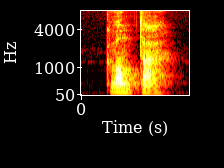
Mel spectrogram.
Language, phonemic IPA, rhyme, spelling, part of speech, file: Dutch, /ˈkʋɑn.taː/, -ɑntaː, kwanta, noun, Nl-kwanta.ogg
- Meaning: plural of kwantum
